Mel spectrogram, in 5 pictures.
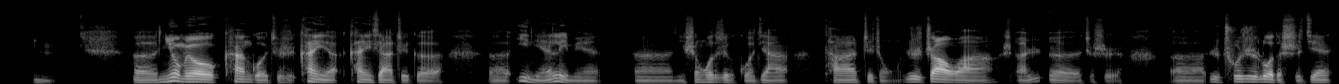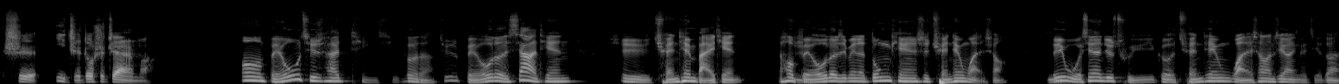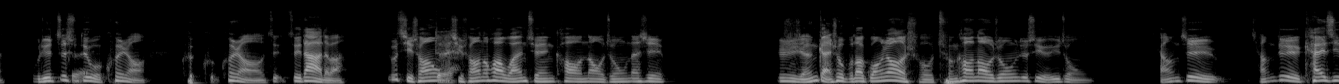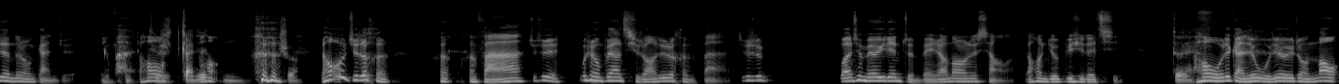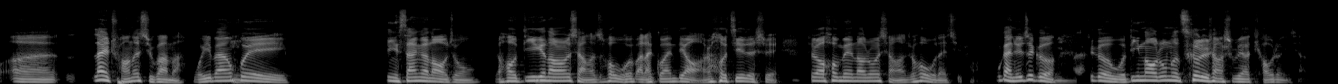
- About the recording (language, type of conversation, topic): Chinese, advice, 如何通过优化恢复与睡眠策略来提升运动表现？
- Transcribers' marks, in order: chuckle; laughing while speaking: "白"; tapping; chuckle; laughing while speaking: "关掉，然后"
